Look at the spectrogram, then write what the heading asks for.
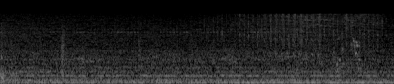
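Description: Virtual bee wolves buzzing in Marvel's Spider-Man 2, a faint continuous insect hum and drone with no talk, steady throughout.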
